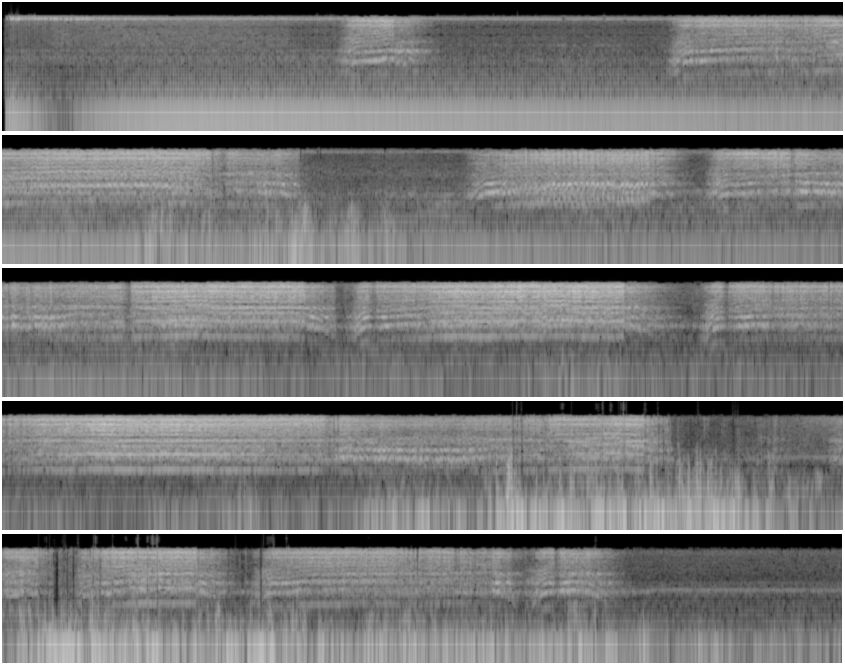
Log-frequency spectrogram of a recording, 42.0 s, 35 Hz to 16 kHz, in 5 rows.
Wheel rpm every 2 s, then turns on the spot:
0, 40, 0, 120, 160, 80, 80, 110, 160, 150, 140, 90, 150, 160, 160, 130, 30, 110, 140, 90, 0.
10-12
